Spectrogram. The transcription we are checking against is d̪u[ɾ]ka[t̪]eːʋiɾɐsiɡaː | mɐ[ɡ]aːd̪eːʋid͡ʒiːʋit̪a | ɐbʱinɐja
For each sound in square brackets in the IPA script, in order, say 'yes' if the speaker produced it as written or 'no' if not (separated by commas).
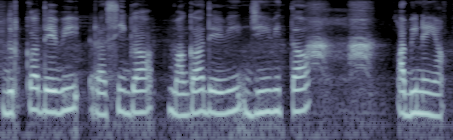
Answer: yes, no, yes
